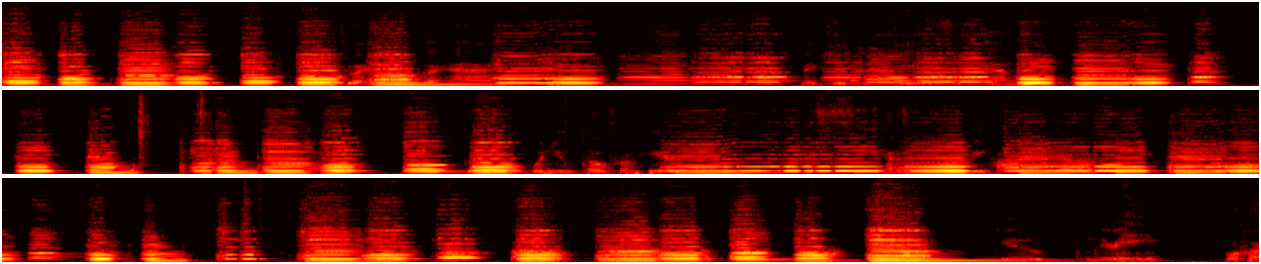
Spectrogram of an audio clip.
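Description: Violin played unaccompanied in short phrases of mostly separated notes, some notes held, with brief pauses between phrases. Two violinists take turns on the passage.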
